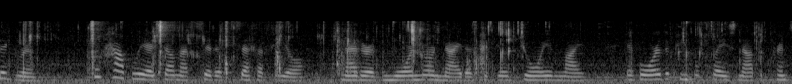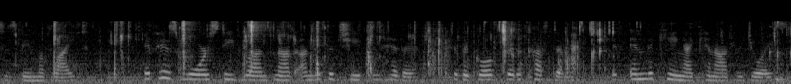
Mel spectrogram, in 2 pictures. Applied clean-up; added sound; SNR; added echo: none; Chewing, mastication; 0 dB; none.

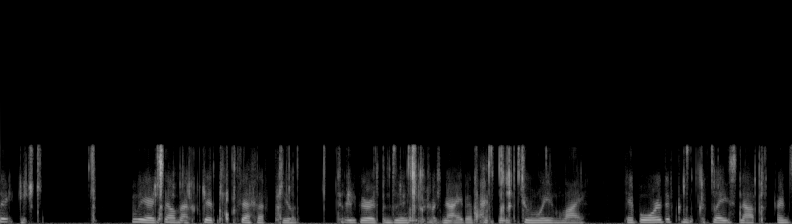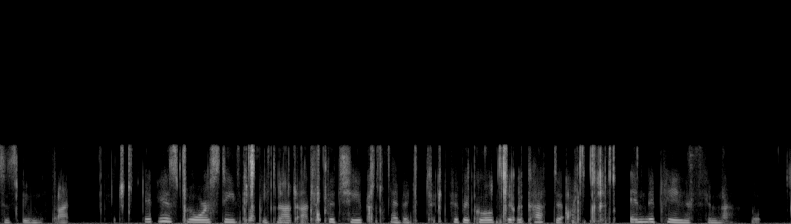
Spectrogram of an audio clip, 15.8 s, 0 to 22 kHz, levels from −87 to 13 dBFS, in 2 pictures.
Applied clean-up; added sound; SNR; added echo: neural diffusion model UNIVERSE++.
